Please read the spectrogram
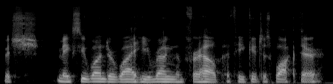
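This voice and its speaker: Male podcast host, casual recapper with deadpan asides, dry close sound. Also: mid-range voice, brisk, dry recording. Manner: steady storytelling with dry asides.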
